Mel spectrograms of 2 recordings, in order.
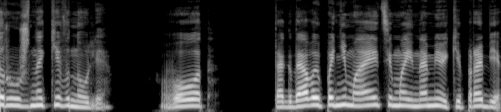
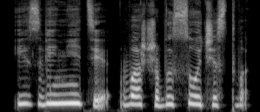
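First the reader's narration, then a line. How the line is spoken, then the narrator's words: Pitiful sob. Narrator (Russian): жалостливо всхлипнула девица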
